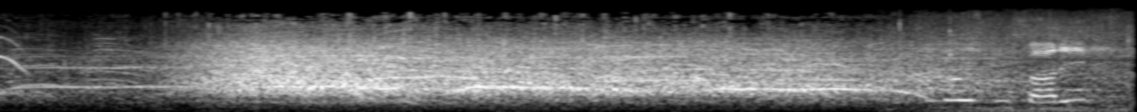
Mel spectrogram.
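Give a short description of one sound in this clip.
A crowd cheers outdoors at a distance.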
